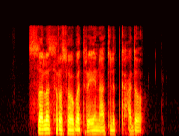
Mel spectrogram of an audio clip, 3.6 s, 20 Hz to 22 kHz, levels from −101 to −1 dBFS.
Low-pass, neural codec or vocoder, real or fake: 9.9 kHz; vocoder, 22.05 kHz, 80 mel bands, WaveNeXt; fake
